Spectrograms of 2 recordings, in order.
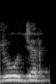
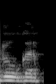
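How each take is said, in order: First: The g is a soft j sound. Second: The g is a hard g sound. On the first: Other people read it this way. "कोई रोजर पढ़ेगा" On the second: It is read just as it is spelled. "R O जी E R लिखा तो रोगर पढ़ दे रही हूँ"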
